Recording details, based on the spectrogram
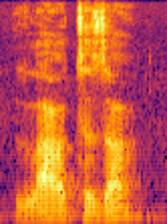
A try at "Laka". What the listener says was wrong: That's not a taza. That's la. Remember that ending character on the end, cause it's long stem. Long stem R is a ka.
